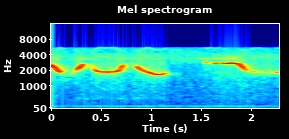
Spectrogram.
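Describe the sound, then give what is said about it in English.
A person whistles a few short phrases, bending the note downward by shaping the mouth. The clear, high tone dips and slides in pitch, with a brief pause before a final sustained whistle that also falls away. “as I pulled my whistle down, as I moved those muscles in my mouth to make the whistle go down, that's how you bend the note.”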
